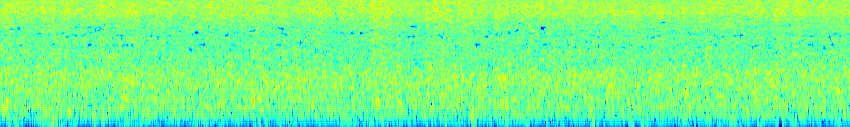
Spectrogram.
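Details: Even broadband hiss continues throughout, with a couple of faint ticks and no animal sound.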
